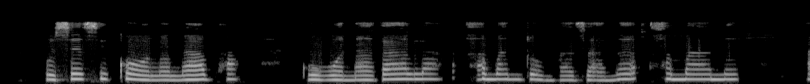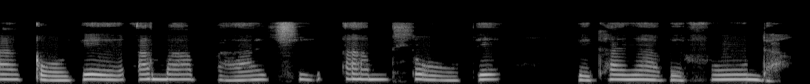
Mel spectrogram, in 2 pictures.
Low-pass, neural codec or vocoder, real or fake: 7.2 kHz; none; real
